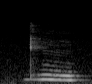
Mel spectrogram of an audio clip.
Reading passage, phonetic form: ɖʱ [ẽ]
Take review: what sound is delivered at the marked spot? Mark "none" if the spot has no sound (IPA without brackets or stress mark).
ĩ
